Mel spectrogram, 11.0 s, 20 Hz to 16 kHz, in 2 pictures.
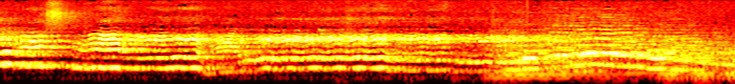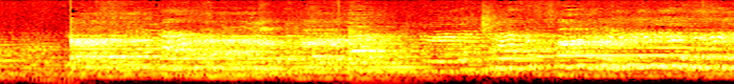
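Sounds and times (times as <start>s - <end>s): orchestra strings playing: 3.6s - 11.0s.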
